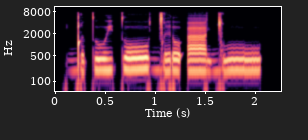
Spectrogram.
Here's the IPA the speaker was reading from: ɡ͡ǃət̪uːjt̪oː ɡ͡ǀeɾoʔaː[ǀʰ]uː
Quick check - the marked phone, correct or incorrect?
incorrect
